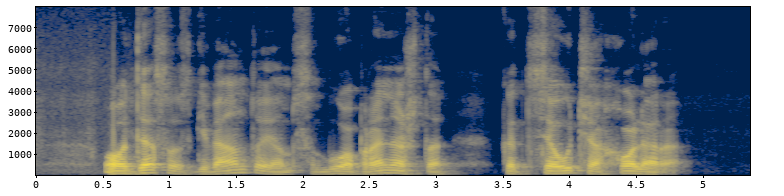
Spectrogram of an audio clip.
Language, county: Lithuanian, Telšiai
